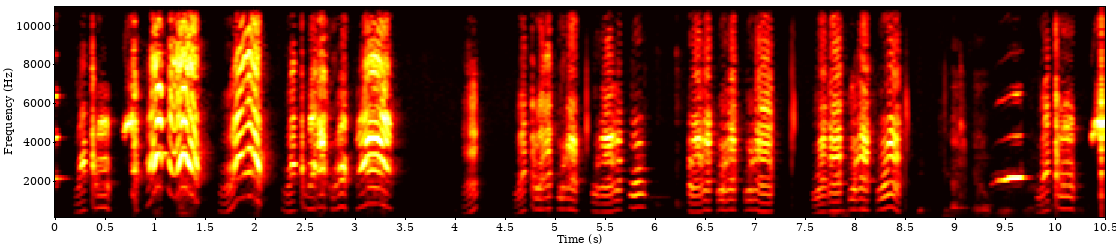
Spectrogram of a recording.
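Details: An Indian ringneck (rose-ringed) parakeet, a talking bird said to speak Hindi and whistle, chatters in rapid, high, speech-like bursts with bright harmonic syllables and short pauses, plus a brief whistle near the end.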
